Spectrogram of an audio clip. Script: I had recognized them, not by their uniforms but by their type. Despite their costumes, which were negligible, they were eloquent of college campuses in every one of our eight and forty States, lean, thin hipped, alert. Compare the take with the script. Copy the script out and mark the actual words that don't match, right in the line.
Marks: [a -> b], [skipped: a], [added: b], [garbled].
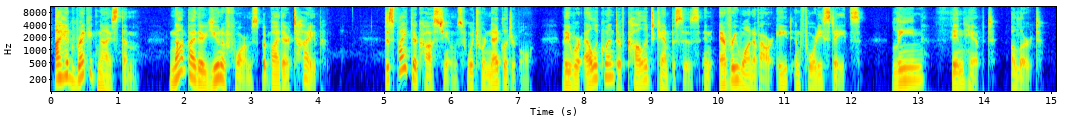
I had recognized them, not by their uniforms but by their type. Despite their costumes, which were negligible, they were eloquent of college campuses in every one of our eight and forty States, lean, thin hipped, alert.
